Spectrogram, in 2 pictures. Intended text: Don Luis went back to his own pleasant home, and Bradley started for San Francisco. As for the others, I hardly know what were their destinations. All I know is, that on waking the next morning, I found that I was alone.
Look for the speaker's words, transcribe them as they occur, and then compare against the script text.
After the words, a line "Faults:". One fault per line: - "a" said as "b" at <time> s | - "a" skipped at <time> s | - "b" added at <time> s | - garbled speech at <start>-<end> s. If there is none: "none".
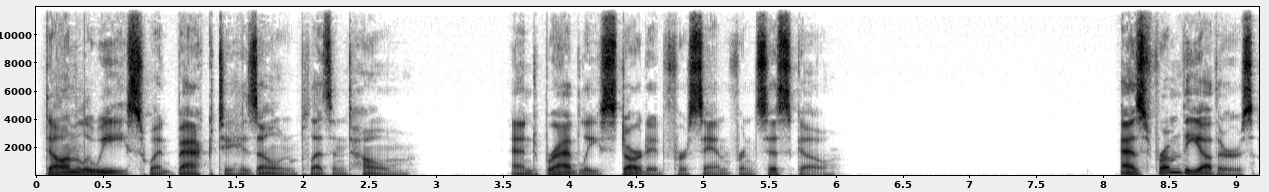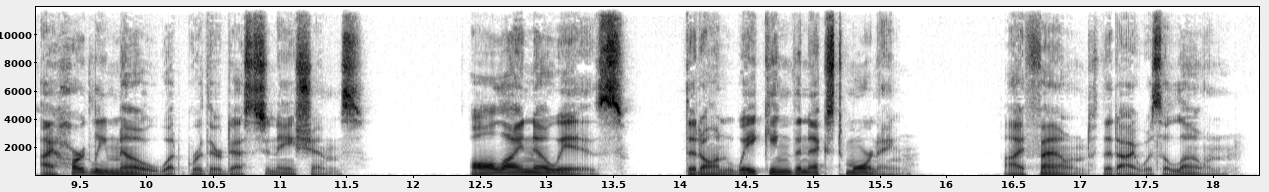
Don Luis went back to his own pleasant home, and Bradley started for San Francisco. As from the others, I hardly know what were their destinations. All I know is, that on waking the next morning, I found that I was alone.
Faults:
- "for" said as "from" at 8.3 s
